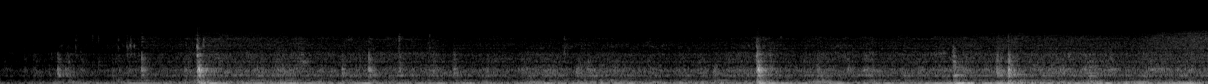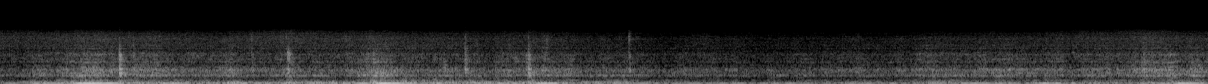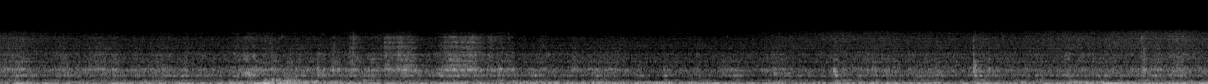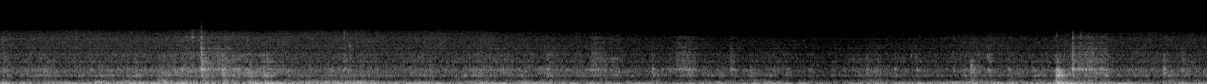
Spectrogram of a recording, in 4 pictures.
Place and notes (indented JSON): {
  "title": "Šlavantai, Lithuania - Metal boat swaying",
  "date": "2019-06-28 13:00:00",
  "description": "Dual contact microphone recording of a metal boat swaying in the wind and brushing against bulrush.",
  "latitude": "54.16",
  "longitude": "23.65",
  "altitude": "123",
  "timezone": "Europe/Vilnius"
}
